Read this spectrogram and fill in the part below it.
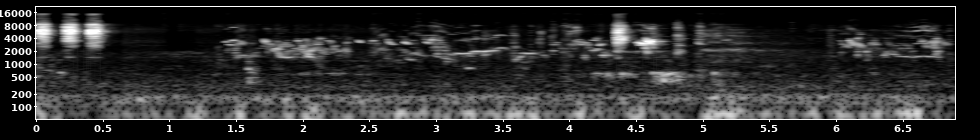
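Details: A brood of chicks: a few loud sharp peeps open, followed by softer, wavering high chirps from several birds over a low background hum.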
